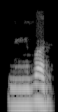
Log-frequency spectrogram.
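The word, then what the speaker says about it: never: नौवां नियम, यदि किसी वर्ड में दो कॉन्सोनेंट के बीच ई आर आए तो ई आर का उच्चारण आ हो जाता है। जैसे एन ए भी ई आर नेवर, एफ ओ आर ई भी ई आर फॉरएवर।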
